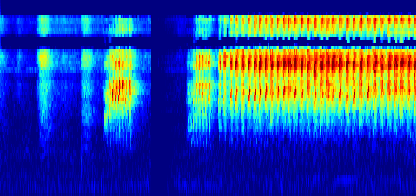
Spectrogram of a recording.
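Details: White-rumped shama master song for training cage birds, in the dense, harsh 'tembakan' style. A few scattered high notes and a short gap lead into a fast, steady stream of grating, buzzy bursts lasting over two seconds.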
